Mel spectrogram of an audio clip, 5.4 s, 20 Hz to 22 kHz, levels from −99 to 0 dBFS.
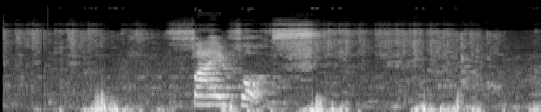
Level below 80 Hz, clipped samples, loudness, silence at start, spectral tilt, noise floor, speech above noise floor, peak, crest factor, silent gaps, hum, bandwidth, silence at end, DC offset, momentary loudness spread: -34 dBFS; under 0.1%; -17 LUFS; 0.3 s; -5 dB/octave; -42 dBFS; 28 dB; -2 dBFS; 16 dB; none; none; 9.4 kHz; 0 s; under 0.1%; 23 LU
